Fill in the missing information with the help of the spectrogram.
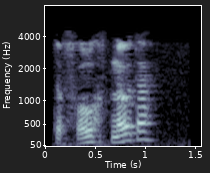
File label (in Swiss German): "fruchtknota", alsace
